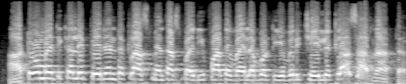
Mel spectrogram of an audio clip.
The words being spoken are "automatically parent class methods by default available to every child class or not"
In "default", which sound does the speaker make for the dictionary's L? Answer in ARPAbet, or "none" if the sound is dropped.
none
